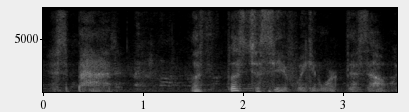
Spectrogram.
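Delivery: soft confiding whisper. Retold or imitated. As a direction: whisper it like a secret.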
